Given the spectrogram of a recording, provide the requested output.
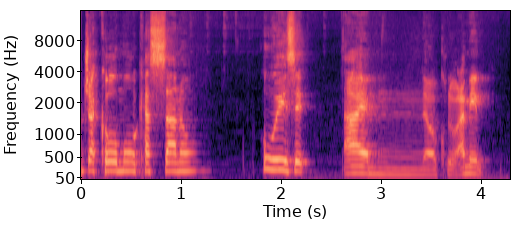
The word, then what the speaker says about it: Giacomo: pronunciation hurts my soul. Giacomo. No. Oh. Oh, that hurt. Oh, that hurt. It's Giacomo. Never say that again. Never say Giacomo again.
